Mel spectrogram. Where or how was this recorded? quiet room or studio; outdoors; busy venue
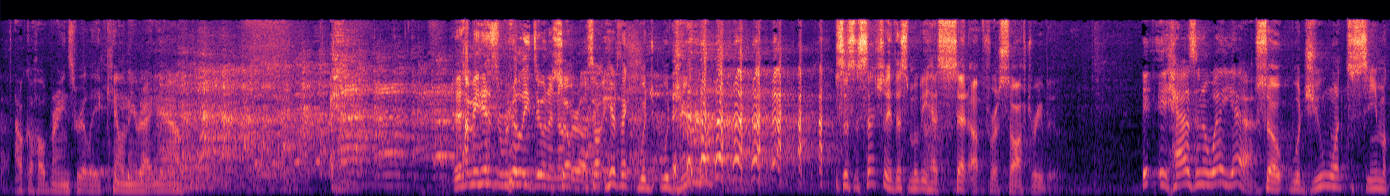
busy venue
